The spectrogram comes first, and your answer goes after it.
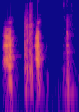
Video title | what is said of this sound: #JETS CALL-IN REACTION SHOW | there's something in there it rattles around when I shake it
